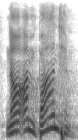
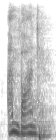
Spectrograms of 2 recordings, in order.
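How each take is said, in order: First: High, drawn-out shouted order; big ringing shout, high and stretched; loud command. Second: Raised pitch at ordinary volume; firm, higher-pitched instruction; milder repeated command. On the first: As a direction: order the crowd at full force, slowly. Acting Jesus commanding the people. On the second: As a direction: give the order firmly without shouting. Command repeated, dropping back in force. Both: Acted.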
